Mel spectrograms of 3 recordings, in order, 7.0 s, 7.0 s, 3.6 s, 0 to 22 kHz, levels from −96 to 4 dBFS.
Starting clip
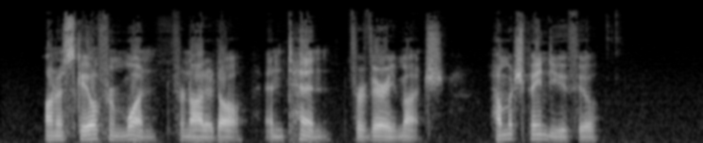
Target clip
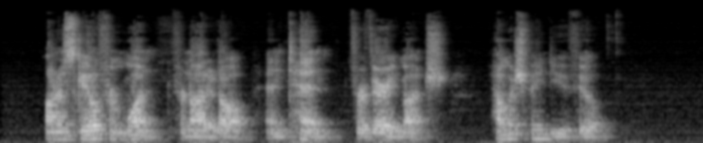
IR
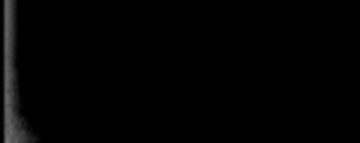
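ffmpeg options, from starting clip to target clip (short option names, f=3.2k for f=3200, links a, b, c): -filter_complex "[0:a]asettb=1/sr,asplit=3[a][b][c];[a]atrim=end=5.254[d];[b]atrim=start=5.25:end=5.78,asetpts=PTS-STARTPTS,afade=t=in:d=0.004:c=qsin,afade=t=out:st=0.526:d=0.004:c=qsin,acrossover=split=330[e][f];[f]acompressor=threshold=-42dB:ratio=4[g];[e][g]amix=inputs=2:normalize=0[h];[c]atrim=start=5.776[i];[d][h]acrossfade=d=0.004:c1=hsin:c2=qsin[j];[j][i]acrossfade=d=0.004:c1=qsin:c2=hsin[k];[1:a]atrim=start_sample=2205[l];[k][l]afir=irnorm=-1:irlink=0,volume=4.5dB"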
